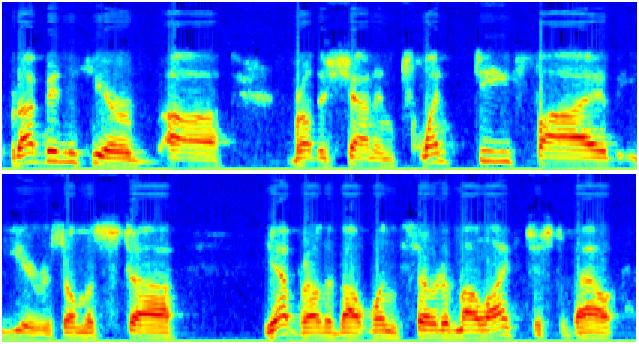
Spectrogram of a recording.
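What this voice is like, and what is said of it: New York accent. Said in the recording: “You can tell by my accent from New York”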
